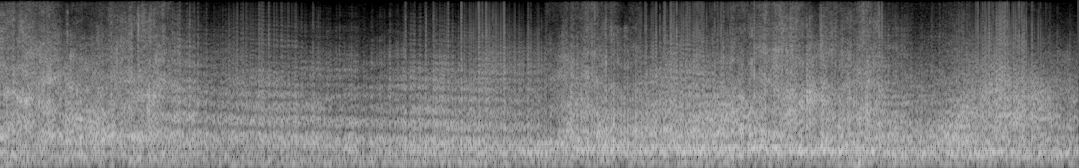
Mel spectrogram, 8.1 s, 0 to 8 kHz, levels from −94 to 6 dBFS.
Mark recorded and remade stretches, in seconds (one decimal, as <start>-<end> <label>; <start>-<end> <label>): 0.0-1.3 remade; 1.3-4.1 recorded; 4.1-4.8 remade; 4.8-5.5 recorded; 5.5-6.6 remade; 6.6-8.1 recorded

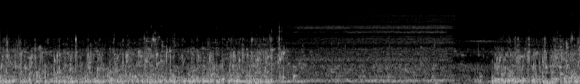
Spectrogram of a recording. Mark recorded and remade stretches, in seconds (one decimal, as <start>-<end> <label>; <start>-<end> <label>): 0.0-4.5 recorded; 4.5-5.8 remade

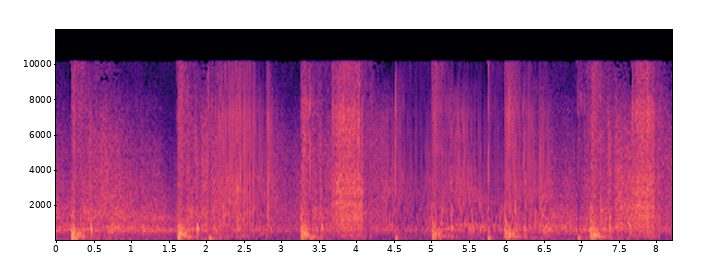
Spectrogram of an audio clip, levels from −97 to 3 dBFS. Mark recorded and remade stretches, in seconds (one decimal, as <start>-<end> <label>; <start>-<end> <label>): 0.0-2.2 recorded; 2.2-2.9 remade; 2.9-4.4 recorded; 4.4-6.6 remade; 6.6-8.2 recorded

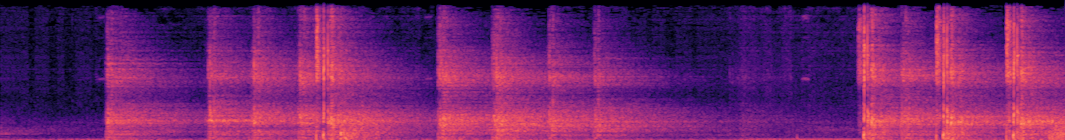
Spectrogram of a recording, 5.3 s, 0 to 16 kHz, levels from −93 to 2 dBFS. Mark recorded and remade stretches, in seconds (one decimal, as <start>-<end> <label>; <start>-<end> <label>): 0.0-0.6 recorded; 0.6-2.1 remade; 2.1-3.7 recorded; 3.7-4.3 remade; 4.3-5.3 recorded

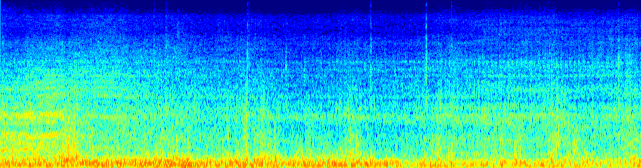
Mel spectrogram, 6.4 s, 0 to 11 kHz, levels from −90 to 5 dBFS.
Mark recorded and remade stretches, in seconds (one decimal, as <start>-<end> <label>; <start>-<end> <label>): 0.0-0.5 recorded; 0.5-4.3 remade; 4.3-6.4 recorded

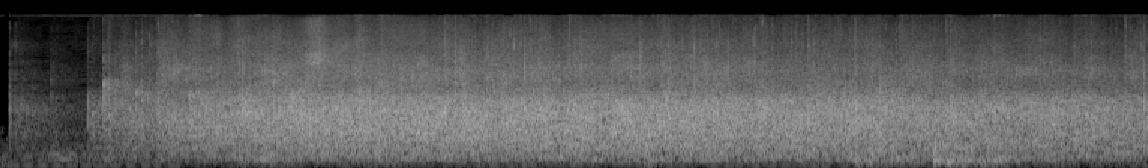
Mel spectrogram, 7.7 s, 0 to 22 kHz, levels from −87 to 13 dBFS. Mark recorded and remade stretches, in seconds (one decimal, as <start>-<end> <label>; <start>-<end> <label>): 0.0-1.2 recorded; 1.2-3.1 remade; 3.1-3.8 recorded; 3.8-4.4 remade; 4.4-6.4 recorded; 6.4-7.3 remade; 7.3-7.7 recorded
